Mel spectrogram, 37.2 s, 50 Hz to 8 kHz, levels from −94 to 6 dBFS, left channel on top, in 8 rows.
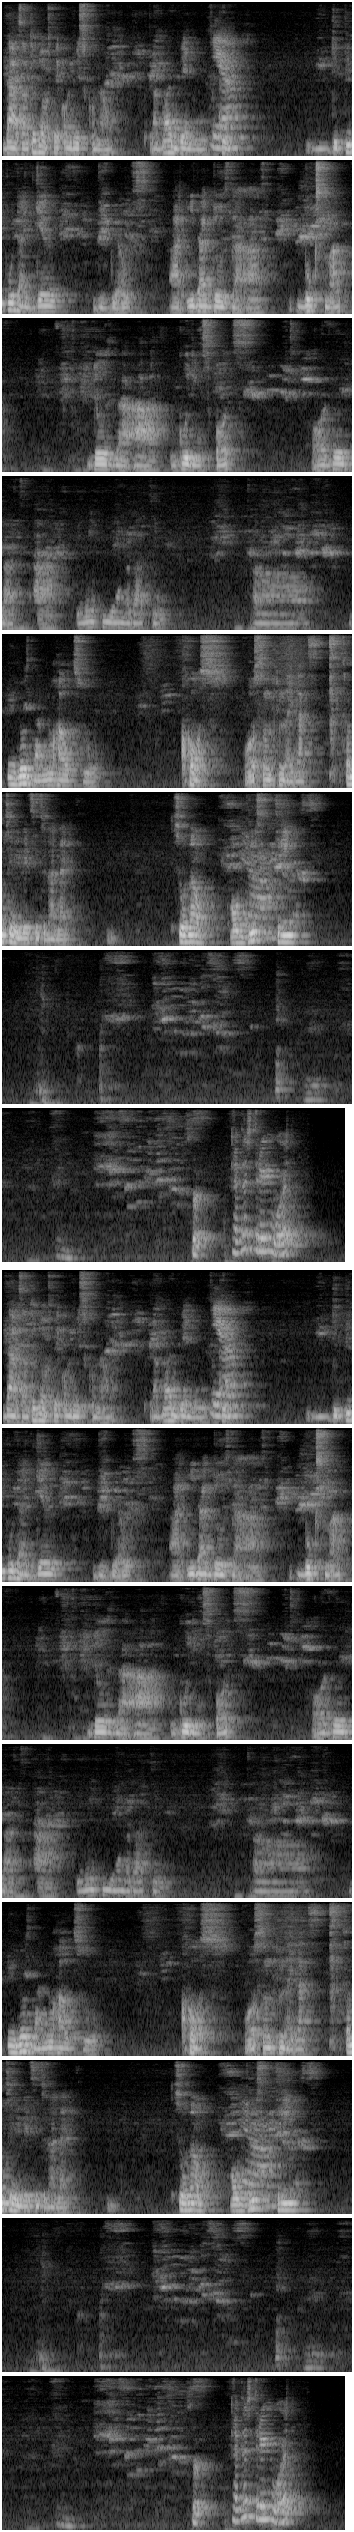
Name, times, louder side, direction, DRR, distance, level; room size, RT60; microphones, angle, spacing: voice 1, 0.0-1.5 2.0-3.1 4.0-5.4 5.9-6.6 6.9-8.2 8.6-9.2 10.5-12.7 13.5-14.7 15.0-16.2 17.3-18.5 18.7-20.0 20.5-20.7 21.0-24.3 24.7-24.8 25.6-27.4 28.4-28.6 29.3-29.4 31.6-31.8 32.0-32.3 33.4-33.6 35.1-35.4 36.1-36.2, left 2 dB, 30° left, 2 dB, 0.7 m, -27 dB
voice 2, 1.4-2.1 2.8-3.2 4.2-4.3 5.9-6.1 8.3-8.9 10.1-10.6 12.6-13.5 14.4-14.8 16.8-17.0 17.3-18.4 26.3-27.0 29.5-29.7 30.0-31.0 33.9-35.1 35.7-36.7, right 1 dB, 5° left, -4 dB, 2.5 m, -34 dB
12.0 x 8.3 x 2.8 m, 0.76 s
head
